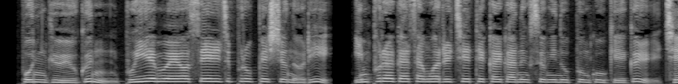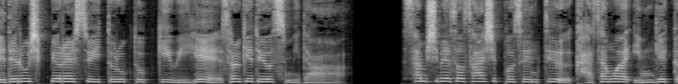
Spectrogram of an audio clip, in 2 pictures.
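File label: korean female character; voice demos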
